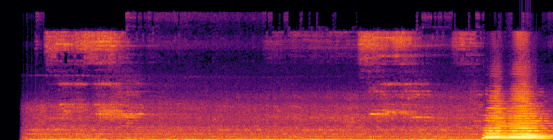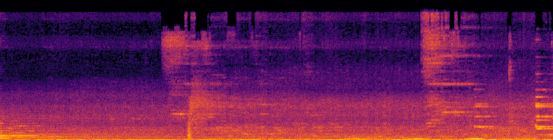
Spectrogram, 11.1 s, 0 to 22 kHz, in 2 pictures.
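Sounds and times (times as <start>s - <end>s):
freight train rumbling: 0.2s - 11.0s
wheel squeal: 0.4s - 1.7s, 3.6s - 4.7s, 7.2s - 7.8s, 9.6s - 11.0s
locomotive horn chord: 4.8s - 6.2s.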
